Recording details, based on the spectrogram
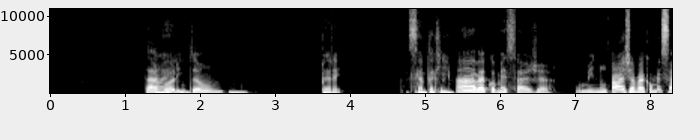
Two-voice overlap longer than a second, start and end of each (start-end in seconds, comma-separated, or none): none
